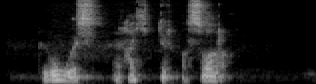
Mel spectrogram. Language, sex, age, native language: Icelandic, male, 20-29, Icelandic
